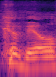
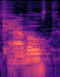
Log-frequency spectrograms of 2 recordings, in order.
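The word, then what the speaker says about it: Cavill: when I have because I pronounced cavil for so long before knowing it was pronounced caval before William bluntly corrected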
